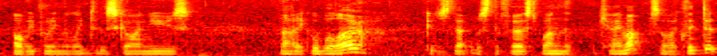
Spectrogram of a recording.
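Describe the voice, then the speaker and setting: With an Australian accent, the speaker keeps a moderate pace and fairly even intonation, broken by long, frequent pauses. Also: man, medium pitch for a man. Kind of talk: opinion commentary monologue. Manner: loud; casual, conversational.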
